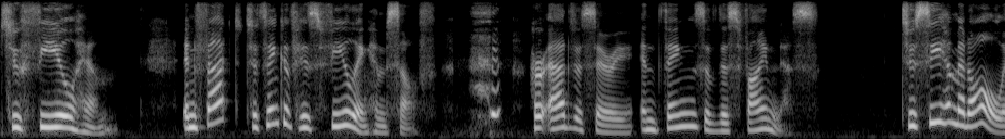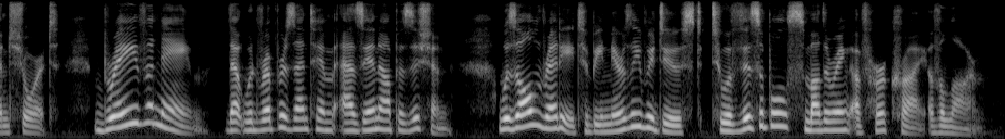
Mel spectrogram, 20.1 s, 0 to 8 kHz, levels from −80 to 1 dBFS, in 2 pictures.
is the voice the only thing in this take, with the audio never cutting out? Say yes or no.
no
